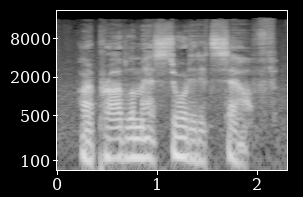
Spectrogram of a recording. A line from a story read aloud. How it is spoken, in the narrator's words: I muttered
